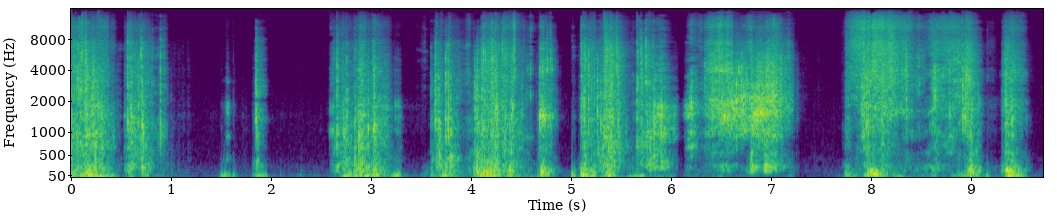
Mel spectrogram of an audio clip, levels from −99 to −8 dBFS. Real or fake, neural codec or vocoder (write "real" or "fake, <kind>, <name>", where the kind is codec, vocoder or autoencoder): fake, vocoder, BigVGAN v2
